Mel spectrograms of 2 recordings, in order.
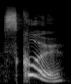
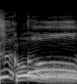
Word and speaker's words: school: 약간 목구멍에서 나는 소리예요.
